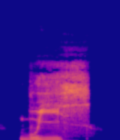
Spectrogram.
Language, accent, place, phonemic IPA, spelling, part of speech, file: French, France, Lyon, /bu.jis/, bouillisse, verb, LL-Q150 (fra)-bouillisse.wav
- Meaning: first-person singular imperfect subjunctive of bouillir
